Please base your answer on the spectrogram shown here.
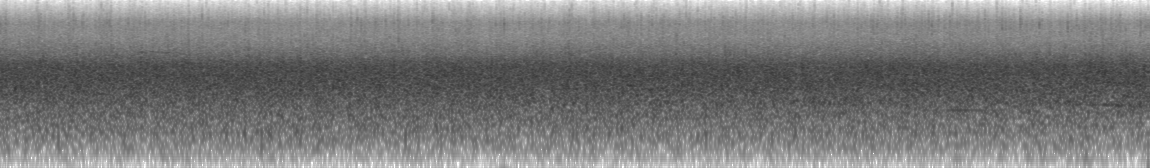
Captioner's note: applause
